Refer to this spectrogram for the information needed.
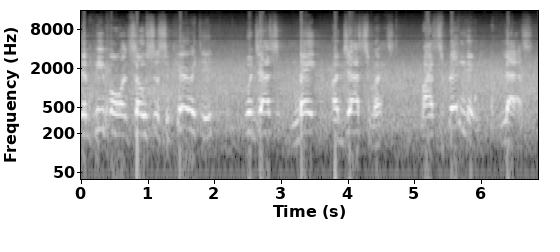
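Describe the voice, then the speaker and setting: Over noticeable background noise, a man speaks at a fairly slow pace with very even loudness and long, frequent pauses. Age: 60s. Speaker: union leader. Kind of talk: rally speech. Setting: outdoor demonstration.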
